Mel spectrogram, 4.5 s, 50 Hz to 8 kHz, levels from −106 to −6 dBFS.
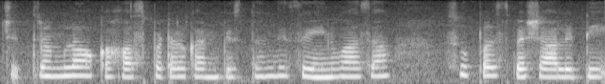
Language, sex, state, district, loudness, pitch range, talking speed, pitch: Telugu, female, Andhra Pradesh, Sri Satya Sai, -16 LUFS, 235-260 Hz, 105 wpm, 245 Hz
